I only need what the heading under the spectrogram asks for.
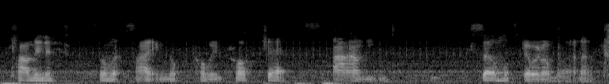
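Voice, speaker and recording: A man with an English accent speaks at a moderate pace. His very deep voice has fairly even intonation. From Greater Manchester, England. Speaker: actor and singer-songwriter. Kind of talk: casual interview.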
